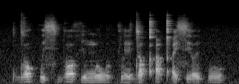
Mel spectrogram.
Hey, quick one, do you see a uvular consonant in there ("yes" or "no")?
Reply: yes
